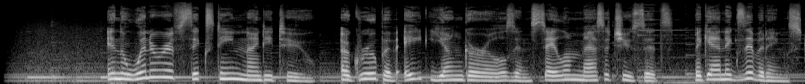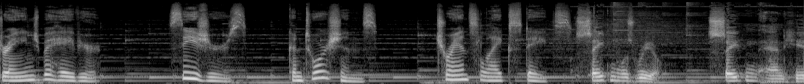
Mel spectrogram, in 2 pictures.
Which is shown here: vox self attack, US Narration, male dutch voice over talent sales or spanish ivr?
US Narration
